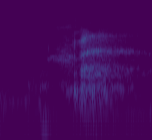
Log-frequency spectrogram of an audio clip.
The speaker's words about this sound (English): Snores. Sound of snoring from Canada.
